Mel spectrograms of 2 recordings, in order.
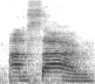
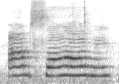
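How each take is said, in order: First: Said in the usual way. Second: High, slow, whiny mock sorry; mock apology. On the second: The ex's friend begging forgiveness, high whiny mock. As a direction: stretch the sorry out high and pitiful. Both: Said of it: "they're gonna come trying to tell you".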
